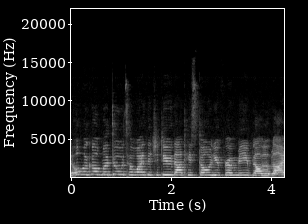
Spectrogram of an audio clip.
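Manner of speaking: hammed-up distraught mother accusing; mock shocked mother. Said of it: "she's all shocked".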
